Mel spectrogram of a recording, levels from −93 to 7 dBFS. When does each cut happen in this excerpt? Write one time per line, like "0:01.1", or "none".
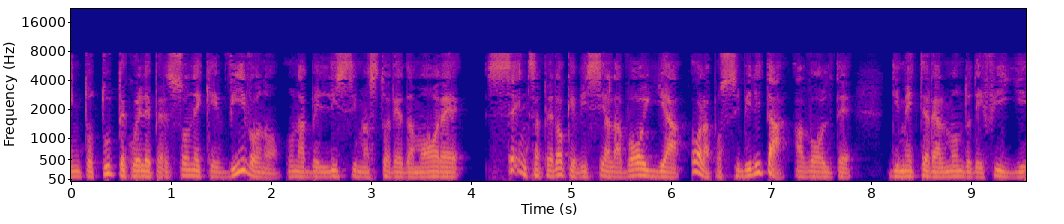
none

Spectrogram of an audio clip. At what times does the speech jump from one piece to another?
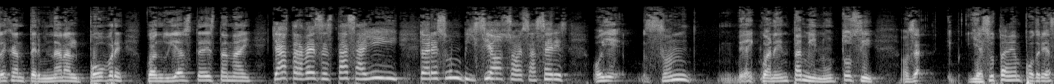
0:04.2
0:05.9

